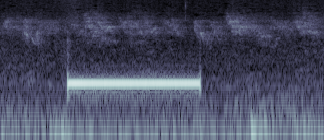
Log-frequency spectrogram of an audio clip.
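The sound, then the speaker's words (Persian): A mobile phone call's ringing tone: one steady, mid-pitched tone lasting about a second, with birds chirping faintly throughout. “ما با موبایل فرزانه امیال زنگ میزنم که خبر شوه.”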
